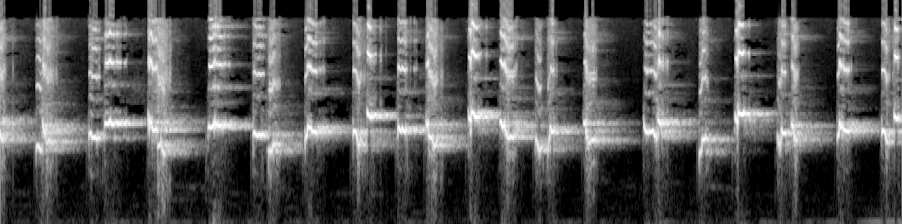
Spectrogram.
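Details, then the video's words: Sooty-headed bulbul song used to lure birds: dense chain of clipped, slurred whistles delivered rapidly and without pause, loud and clear against silence. "trucuk gacor || trucuk pikatan"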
